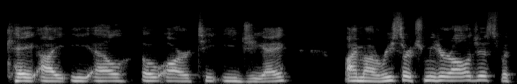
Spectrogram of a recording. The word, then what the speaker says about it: Kiel Ortega: out your name and tell us how to pronounce it, and what would you like us to call you? Sure. My name is Kiel Ortega, Kiel Ortega.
